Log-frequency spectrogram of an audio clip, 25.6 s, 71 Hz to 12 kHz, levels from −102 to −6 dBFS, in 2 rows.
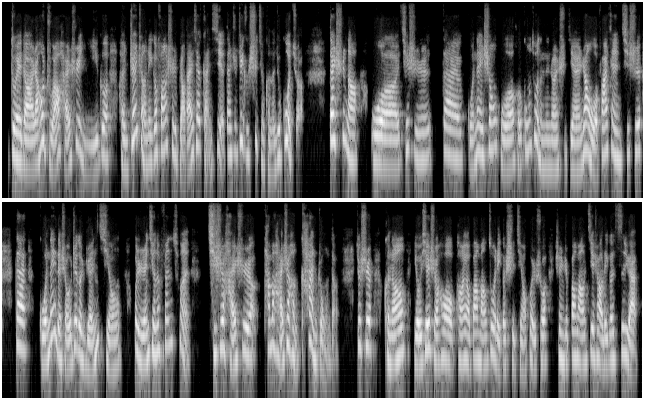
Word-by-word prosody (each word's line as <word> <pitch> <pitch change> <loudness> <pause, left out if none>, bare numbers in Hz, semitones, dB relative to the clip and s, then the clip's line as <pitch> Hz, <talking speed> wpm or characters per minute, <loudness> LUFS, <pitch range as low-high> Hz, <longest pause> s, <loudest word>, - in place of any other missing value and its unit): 对 200 -4 +4
的， 160 -3 +5
然 175 - +4
后 305 +3 +3
主 - - -5
要 - - +5
还 - - -2
是 275 -7 -4
以 280 +2 -11
一 310 - -3
个 215 -7 -1 0.2
很 165 -5 -4
真 345 +6 +2
诚 170 - -2
的 180 - -5
一 180 - -6
个 225 +1 +1
方 250 +3 0
式 245 -6 -5
表 - - -1
达 - - +1
一 230 - -2
下 275 0 0
感 - - -6
谢， 180 - -4
但 225 -1 -2
是 235 - -11
这 315 - +1
个 215 -6 -9
事 310 +7 -5
情 175 -8 -11
可 - - -10
能 140 +1 -9
就 210 +6 -3
过 325 - +3
去 - - -9
了。 - - -6 0.6
但 320 0 +8
是 320 +1 -3
呢， 185 -5 +3 0.3
我 165 -3 +5
其 255 - -7
实 205 -4 -6 0.2
在 210 -5 +1
国 160 -4 -6
内 230 0 -1
生 255 +4 -1
活 165 -7 0
和 170 -2 -4
工 245 +8 -6
作 305 0 -2
的 175 - -3
那 160 0 -8
段 160 0 -3
时 190 - -10
间， 155 0 -2
让 250 -1 +5
我 265 - +3
发 225 +1 +5
现， 210 -7 -3
其 220 +3 -9
实 240 +2 -2 0.3
在 265 -3 +7 0.2
国 180 0 +3
内 360 +3 +1
的 - - +1
时 190 - -3
候， 165 +3 +2
这 270 - +3
个 230 -4 +2
人 170 - 0
情 170 - -4 0.4
或 255 - +2
者 215 - +2
人 180 +3 +2
情 235 0 0
的 245 - 0
分 275 +5 -5
寸， 300 - -4 0.4
其 225 - -1
实 270 +3 +4
还 175 -8 +1
是 225 0 +2 0.3
他 265 - -2
们 280 - +1
还 - - +1
是 290 - +3
很 - - -4
看 - - 0
重 - - -6
的。 - - -10 0.4
就 275 - -2
是 270 -1 +4 0.2
可 195 - -1
能 195 +6 +5 0.2
有 175 -1 +6
一 - - +4
些 250 +7 +5
时 195 -8 +1
候 190 -2 +3
朋 185 +1 -1
友 180 - +3
帮 195 +2 +2
忙 175 0 -1
做 220 +1 -1
了 170 - +1
一 150 - -5
个 170 - -2
事 170 0 -4
情， 165 - -7
或 - - -6
者 160 - -2
说 180 +1 0 0.2
甚 200 -3 -4
至 185 - -4
帮 205 +3 +1
忙 180 -1 +1
介 215 +1 -2
绍 190 -4 +3
了 170 - -1
一 170 - -2
个 195 +1 -1
资 220 +3 -5
源， - - +4
205 Hz, 290 characters per minute, -22 LUFS, 180-250 Hz, 0.6 s, 但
